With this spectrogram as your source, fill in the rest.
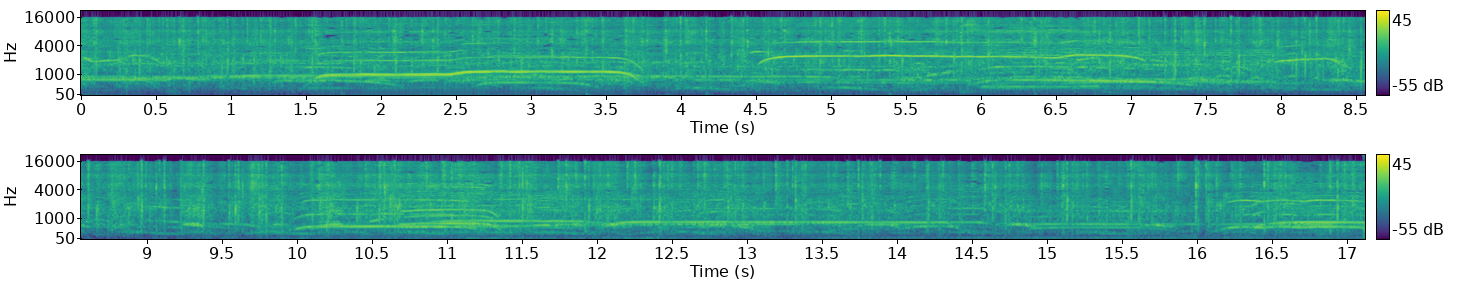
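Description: A crowd cheers and whoops loudly in a large room.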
